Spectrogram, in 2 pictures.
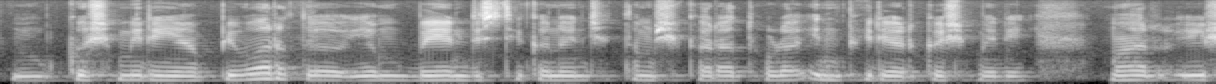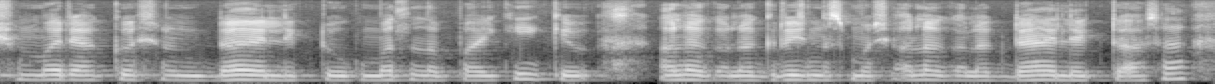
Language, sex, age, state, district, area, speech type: Kashmiri, male, 18-30, Jammu and Kashmir, Kupwara, rural, spontaneous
